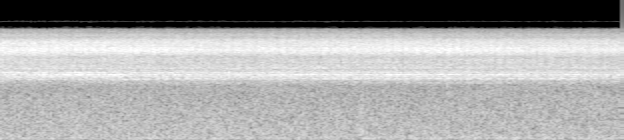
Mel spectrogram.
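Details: Cicadas sing a steady, high-pitched electric drone that holds without pause in the jungle of Shivapuri Nagarjun National Park, north of Kathmandu, Nepal.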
